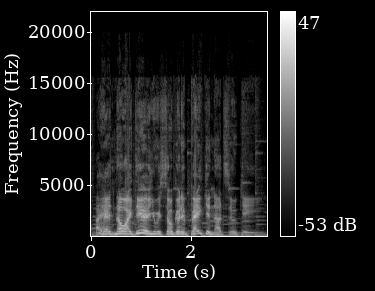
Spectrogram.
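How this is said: It is said in an old man voice.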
